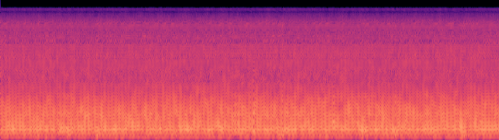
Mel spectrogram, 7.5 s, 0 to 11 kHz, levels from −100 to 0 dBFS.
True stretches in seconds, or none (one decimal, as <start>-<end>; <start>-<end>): none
